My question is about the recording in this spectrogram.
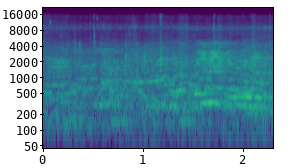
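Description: Several people talking at once in indistinct, overlapping chatter, growing louder toward the end.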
